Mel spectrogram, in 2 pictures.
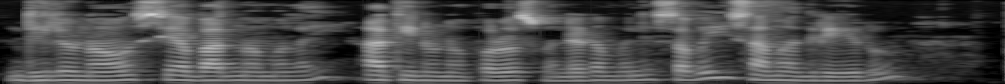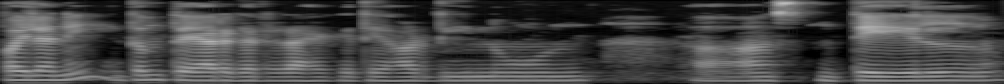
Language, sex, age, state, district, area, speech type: Nepali, male, 30-45, West Bengal, Darjeeling, rural, spontaneous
